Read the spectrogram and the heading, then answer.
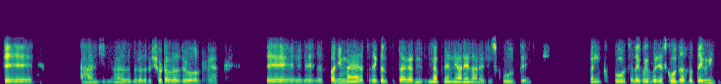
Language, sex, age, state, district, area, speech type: Punjabi, male, 18-30, Punjab, Kapurthala, rural, conversation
